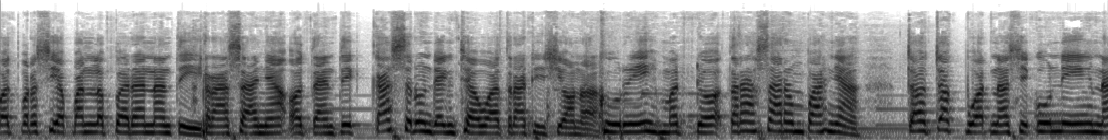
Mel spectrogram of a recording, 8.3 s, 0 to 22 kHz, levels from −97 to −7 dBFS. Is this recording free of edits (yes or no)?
no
